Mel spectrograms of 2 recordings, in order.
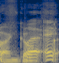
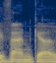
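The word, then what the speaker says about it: Van Gogh: obviously for many years I van go I think Americans say van go don't they I think they do oh it's not moment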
